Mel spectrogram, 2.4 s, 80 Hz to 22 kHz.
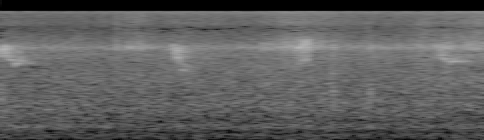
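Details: Continuous colony hum from a honey bee super colony of 18-19 frames at the end of July, after bees from broken-up nuclei joined it; an even, airy drone with occasional brief bright flicks of sound.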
